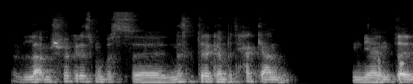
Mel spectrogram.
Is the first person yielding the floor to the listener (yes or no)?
no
